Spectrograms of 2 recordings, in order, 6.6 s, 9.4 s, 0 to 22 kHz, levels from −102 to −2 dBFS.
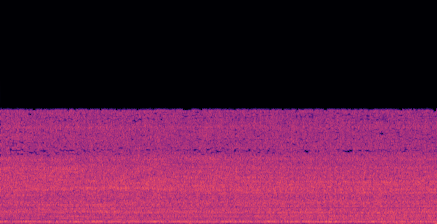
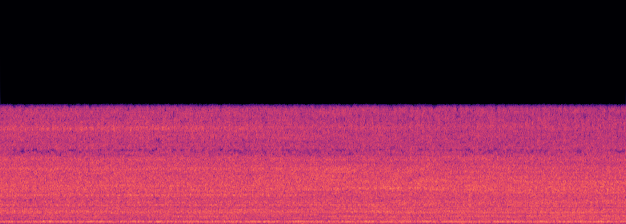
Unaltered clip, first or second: first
